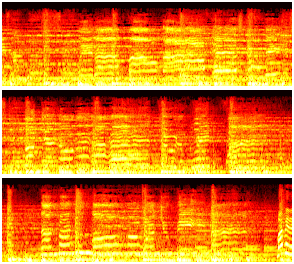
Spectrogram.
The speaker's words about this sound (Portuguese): A gente vai ouvir um swinguinho, uma vozinha gostosa, aquela coisa veludada lá no fundo.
